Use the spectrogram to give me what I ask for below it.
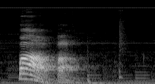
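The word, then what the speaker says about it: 爸爸: Now, papa, papa. Okay, So in the first tone, in the first syllable, there is the fourth tone, and in the second syllable, it is the neutral tone.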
